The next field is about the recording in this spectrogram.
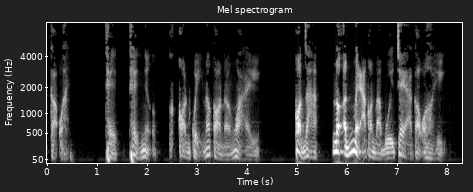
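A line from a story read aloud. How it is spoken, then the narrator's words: Whimpering, near tears. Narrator (Vietnamese): ông Đồng sực nhớ ra điều gì, nhìn cậu Tẩy mà mếu máo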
